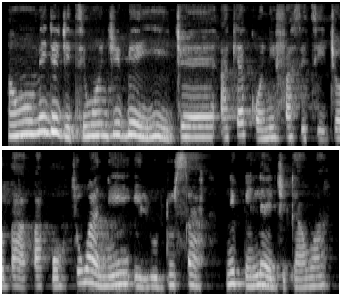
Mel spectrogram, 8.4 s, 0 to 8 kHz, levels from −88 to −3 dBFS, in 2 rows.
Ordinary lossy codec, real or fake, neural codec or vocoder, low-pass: none; real; none; 7.2 kHz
